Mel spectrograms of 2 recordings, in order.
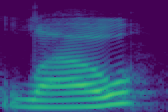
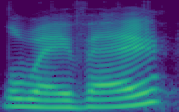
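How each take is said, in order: First: The name is said as one syllable. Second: The name is said with several syllables. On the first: Other people say it this way. The speaker calls it wrong. "I've seen some people call it low" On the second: The speaker believes this is correct. The speaker calls it right. "but I think it's Loewe"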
